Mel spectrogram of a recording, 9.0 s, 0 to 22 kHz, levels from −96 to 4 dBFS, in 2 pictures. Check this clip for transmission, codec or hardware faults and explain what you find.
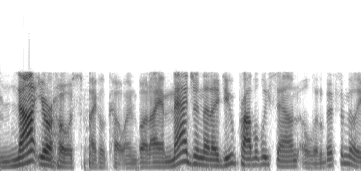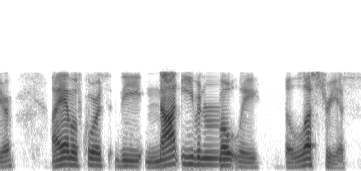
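Two problems show up: the whole thing runs through the iLBC codec, and there are two short dropouts where iLBC frames were lost.

The iLBC codec damage is plainly audible from start to finish. It's narrowband, so nothing above 4 kHz survives, and the speech has that slightly rough, synthetic edge you get when each frame's excitation is coded on its own. The character fits the 20 ms frame mode at around 15 kbps.

Lost iLBC frames hit right after "not your host", from about 1.06 to 1.14 s, a 60 ms gap, which fits three lost 20 ms frames. It happens again after "course the not even", from about 7.11 to 7.27 s, where 160 ms goes missing. In both places the decoder covers the hole by repeating the last pitch cycle blended with noise, so you hear a held, faintly buzzy vowel instead of the real sound. The second gap is longer and fades a bit as it goes. 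Since iLBC frames don't depend on their neighbours, the speech snaps back cleanly as soon as packets arrive again.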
